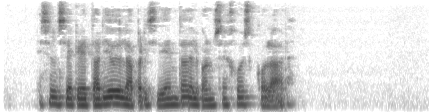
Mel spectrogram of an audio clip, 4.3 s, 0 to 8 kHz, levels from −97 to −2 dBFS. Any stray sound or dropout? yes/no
no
